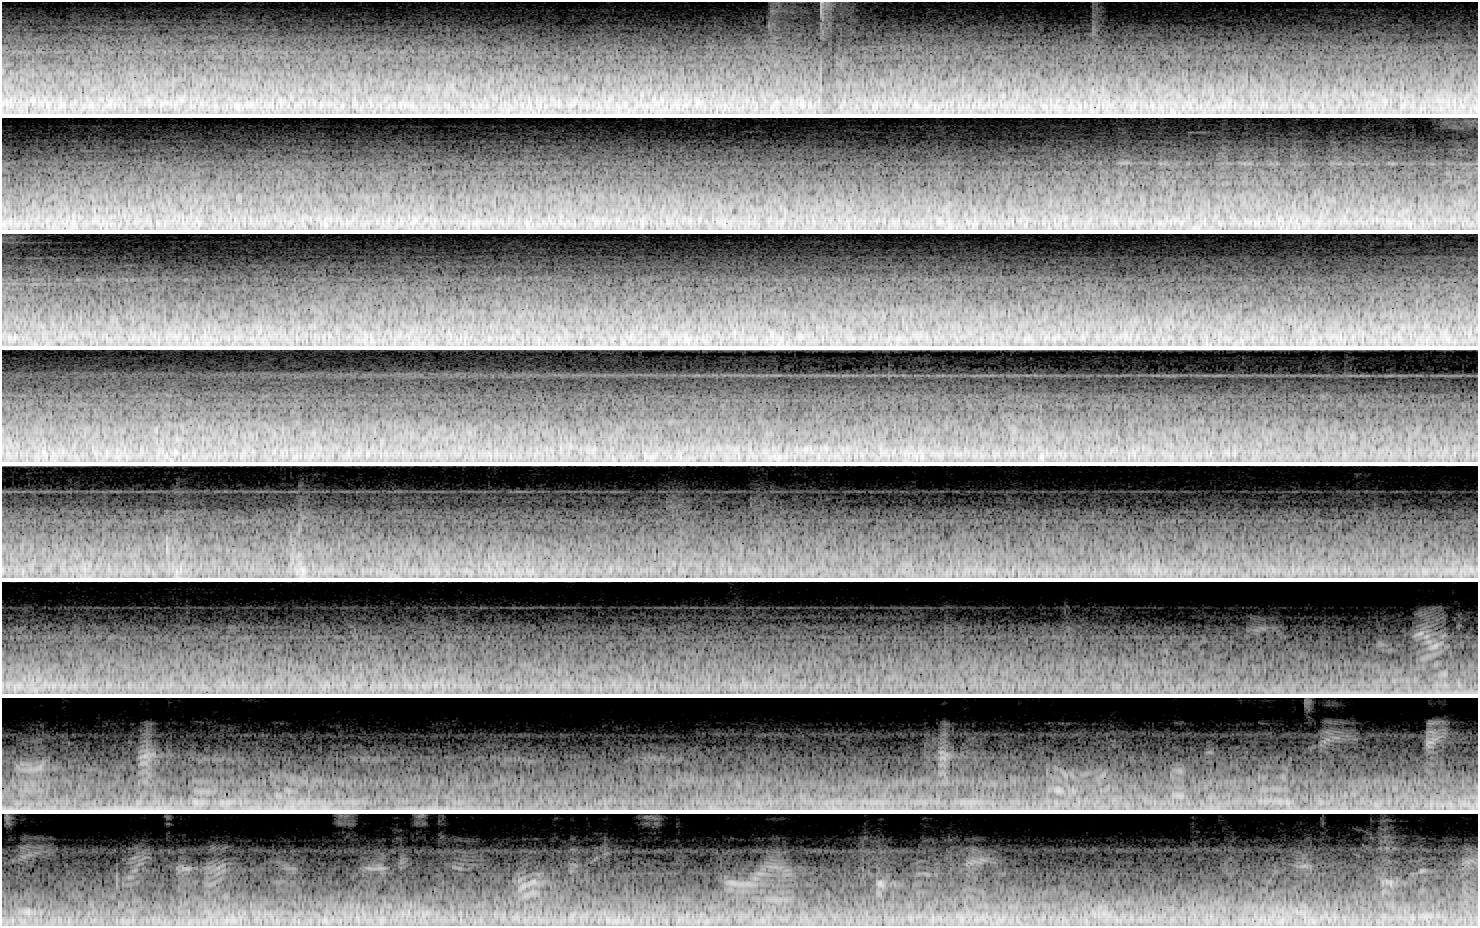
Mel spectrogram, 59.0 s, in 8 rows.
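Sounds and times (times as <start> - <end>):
train wheels rumbling on rail: 0.0 - 59.0
thin high whine: 21.6 - 59.0.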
